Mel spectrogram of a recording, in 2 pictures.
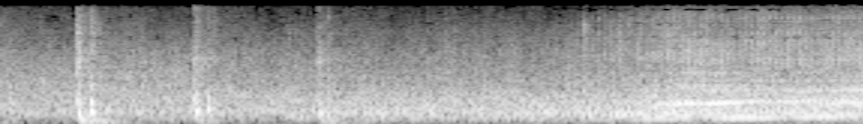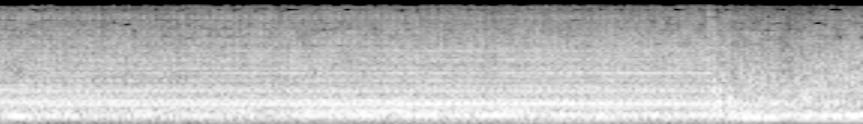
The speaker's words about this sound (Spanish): Se abrió la escotilla y aparecieron unas figuras oscuras que botaron una lancha motora y se acercaron hasta nosotros.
